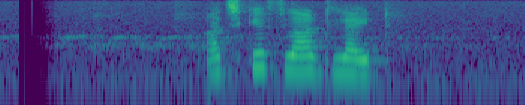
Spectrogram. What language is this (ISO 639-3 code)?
ben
